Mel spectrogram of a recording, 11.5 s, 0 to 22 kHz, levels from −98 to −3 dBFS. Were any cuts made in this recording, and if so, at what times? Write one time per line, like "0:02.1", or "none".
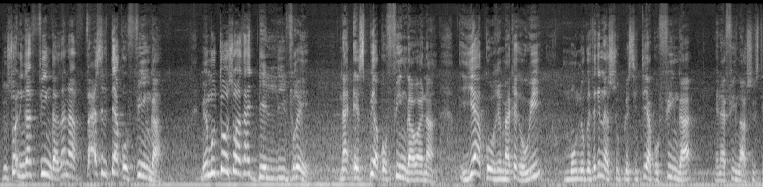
none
